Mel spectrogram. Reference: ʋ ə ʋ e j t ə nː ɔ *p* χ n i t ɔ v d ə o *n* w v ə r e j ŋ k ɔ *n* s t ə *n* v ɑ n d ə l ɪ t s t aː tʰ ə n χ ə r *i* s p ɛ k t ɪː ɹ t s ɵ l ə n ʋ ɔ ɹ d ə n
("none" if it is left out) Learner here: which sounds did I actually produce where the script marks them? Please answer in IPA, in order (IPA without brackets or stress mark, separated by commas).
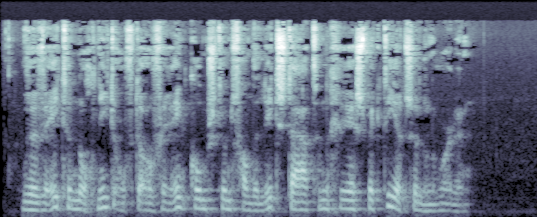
none, none, m, n, ɛ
